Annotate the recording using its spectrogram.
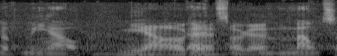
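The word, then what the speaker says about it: Maunz: meow meow okay okay mounts I believe is how it's pronounced m-a-u-n-z mountains I love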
